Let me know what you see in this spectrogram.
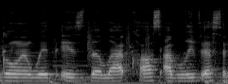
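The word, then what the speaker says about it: Lapcos: I'm going to go in with is the lap cost I believe that's the name of it it's spelled l-a-p-c-o-s um pink Essence micro serum mist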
